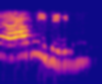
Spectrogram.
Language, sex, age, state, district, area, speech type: Bengali, female, 30-45, West Bengal, Darjeeling, rural, conversation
